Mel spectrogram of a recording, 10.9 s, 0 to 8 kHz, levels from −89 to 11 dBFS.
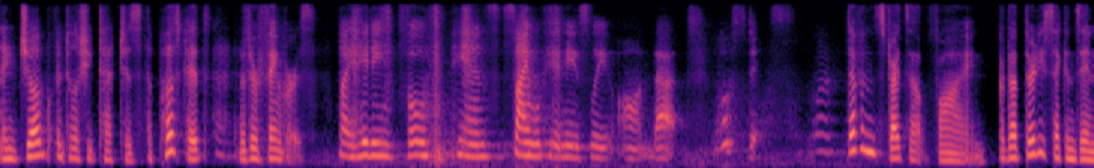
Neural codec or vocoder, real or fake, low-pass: codec, 24 kHz, 0.5 kbps, DualCodec; fake; 7.2 kHz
